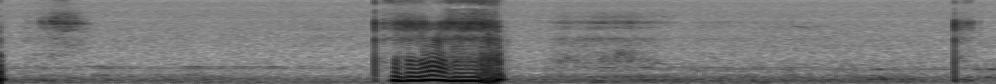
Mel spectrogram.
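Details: Sleeping pug snoring in a quiet room: one loud, low, buzzing snore lasting under a second, rippling in pitch, surrounded by faint breathing and room hum.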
